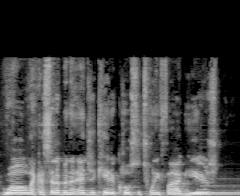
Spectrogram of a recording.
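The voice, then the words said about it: Philadelphia accent. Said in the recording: “I'm originally from Philly, as you can tell by my accent,”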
